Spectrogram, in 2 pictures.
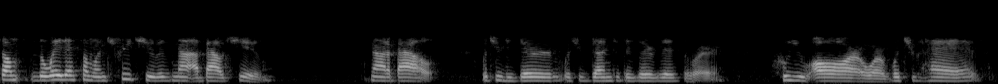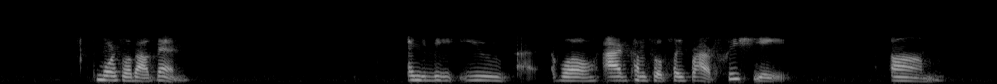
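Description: Throughout, the speech sounds slightly rough and synthetic, confined to roughly 150 Hz to 3.5 kHz: G.729 coding at 8 kbit/s, rebuilding the voice from a filter and sparse pulses. At 5.50 to 5.58 s, between "not about what you" and "what you've done to", the sound smears into a buzzy tone or coloured noise that fades, and stays weak briefly. This is VoIP packet loss concealed by the speech codec, consistent with one lost 20 ms packet, with the decoder extrapolating from its last frame.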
